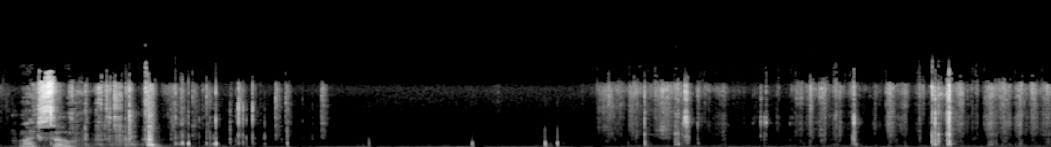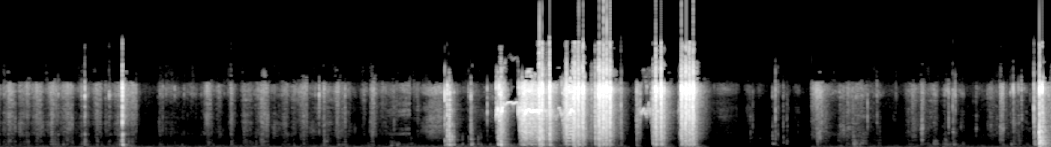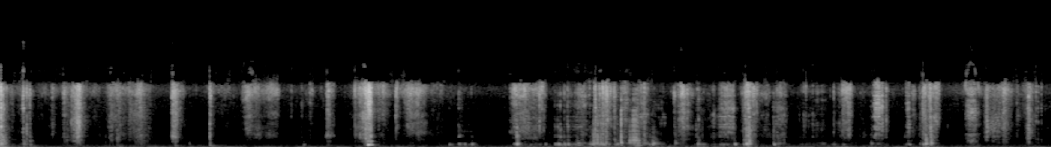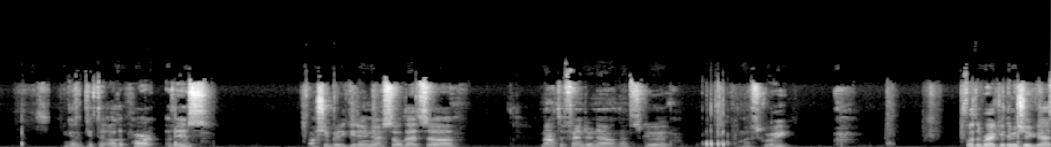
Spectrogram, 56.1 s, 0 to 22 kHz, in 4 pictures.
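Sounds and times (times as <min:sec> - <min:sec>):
tools and parts clicking: 0:20.0 - 0:23.4
ratchet wrench clicking: 0:20.6 - 0:23.4.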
